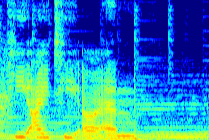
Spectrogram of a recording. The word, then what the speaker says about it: piton: It said P-E-E, and then just wrote the word ton, like T-O-N. So it could be ton, it could be ton. It didn't really tell me how to pronounce the second part, but it's definitely P to start with.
